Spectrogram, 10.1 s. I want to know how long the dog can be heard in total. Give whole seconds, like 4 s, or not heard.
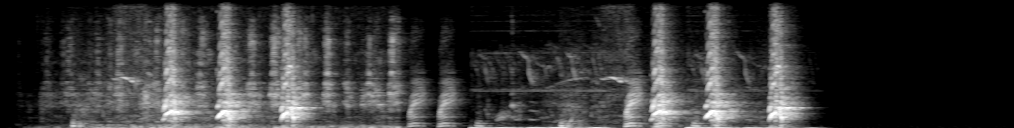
5 s.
